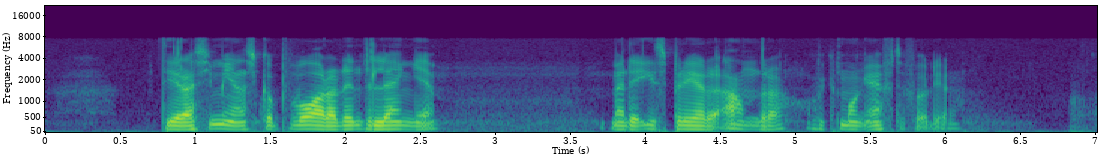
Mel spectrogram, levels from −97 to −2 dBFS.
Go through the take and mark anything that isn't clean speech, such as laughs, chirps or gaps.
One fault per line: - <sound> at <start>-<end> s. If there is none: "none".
none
